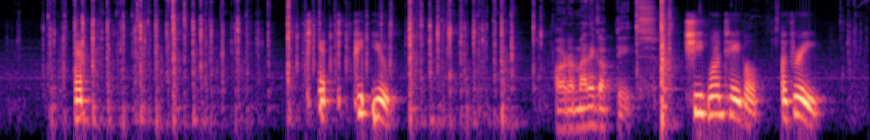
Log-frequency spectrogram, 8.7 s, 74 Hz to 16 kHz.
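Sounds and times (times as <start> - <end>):
typing on a computer keyboard into a spreadsheet: 0.4 - 5.6
speech: 0.8 - 1.1, 3.2 - 4.1, 5.6 - 8.3.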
